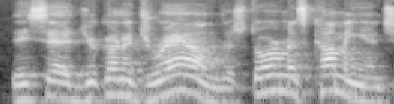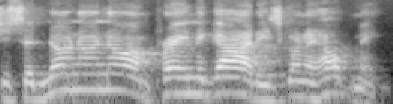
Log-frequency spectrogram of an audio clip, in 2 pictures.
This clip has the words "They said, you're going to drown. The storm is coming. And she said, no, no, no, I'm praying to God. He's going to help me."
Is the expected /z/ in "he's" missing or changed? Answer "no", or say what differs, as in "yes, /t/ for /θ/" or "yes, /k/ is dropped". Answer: no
